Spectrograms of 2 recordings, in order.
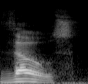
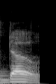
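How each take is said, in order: First: It starts with a soft th sound. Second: It starts with a hard d sound. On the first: The speaker calls it right. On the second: The speaker calls it wrong.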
